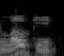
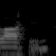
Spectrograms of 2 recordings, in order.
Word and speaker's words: Loki: that's that's so bad it's not even pronouncing it it's a Loki not locking okay that's my little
